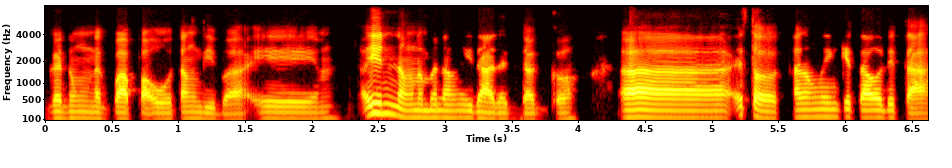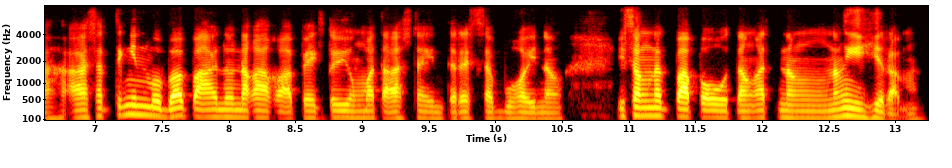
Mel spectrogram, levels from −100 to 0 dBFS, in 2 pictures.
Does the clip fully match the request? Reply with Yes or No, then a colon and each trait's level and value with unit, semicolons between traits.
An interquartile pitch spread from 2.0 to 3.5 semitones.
Yes: average, 3.0 semitones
